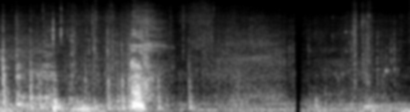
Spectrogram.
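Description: Water splashes as a fish is hauled into a net.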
